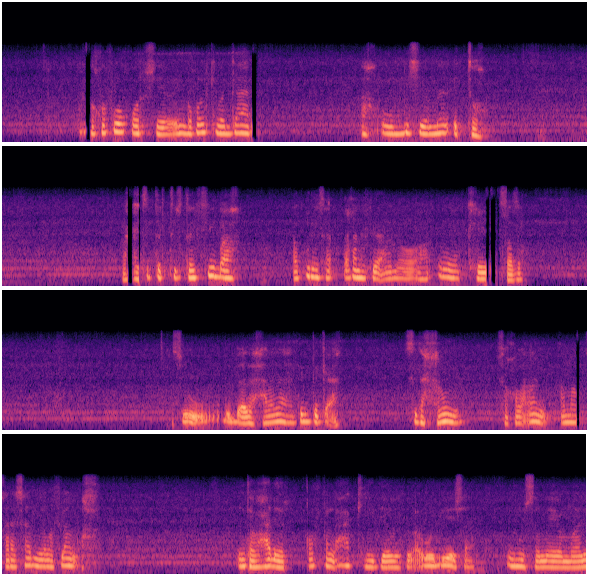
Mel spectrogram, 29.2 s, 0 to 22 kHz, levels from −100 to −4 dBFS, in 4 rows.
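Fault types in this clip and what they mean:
Lost AMR speech frames: damaged frames are concealed by repeating the last good pitch and vocal tract settings at falling gain. This is heard as short warbles or dips of 40 to 120 ms at 1.03, 3.11, 8.87, 13.36 and 21.79 s.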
